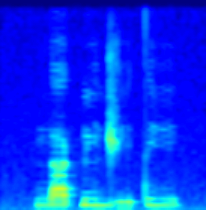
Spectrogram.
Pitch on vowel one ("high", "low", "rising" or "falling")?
high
